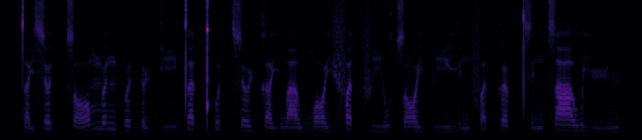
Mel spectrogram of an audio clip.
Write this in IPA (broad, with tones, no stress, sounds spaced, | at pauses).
t̪ ɐ˨˩ j s ɵ˥ t̚ t͡s ɔː˨˥ m ɵ˥ n p ɵ˧ t̚ ɵ˨˧ ɥ k iː˨˧ t̪ ɐ˥ t̚ kʷʰ ɐ˥ t̚ s ɵ˧ ɥ k ɐ˨ j w aː˨ w m ɔː˧ j f ɐ˥ t̚ f iː˨˧ w t͡s ɔː˧ j p iː˧ j ɪ˨˧ ŋ f ɐ˨˥ t̚ k œː˥ p̚ t͡s ɪ˨˧ ŋ t͡s aː˥ w j yː˨˧ n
